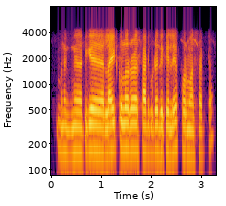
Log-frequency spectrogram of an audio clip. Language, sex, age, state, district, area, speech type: Odia, male, 18-30, Odisha, Mayurbhanj, rural, conversation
